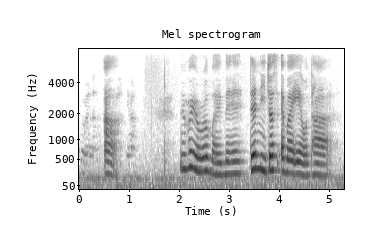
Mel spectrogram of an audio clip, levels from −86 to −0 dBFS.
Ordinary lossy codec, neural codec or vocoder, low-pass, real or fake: MP3, 64 kbps; none; 7.2 kHz; real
